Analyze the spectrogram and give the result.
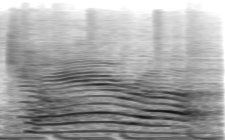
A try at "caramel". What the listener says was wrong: You drop the A. It's a silent A. right, caramel.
